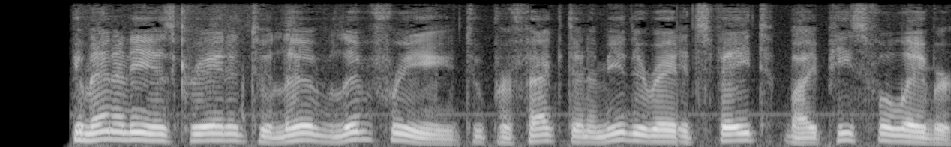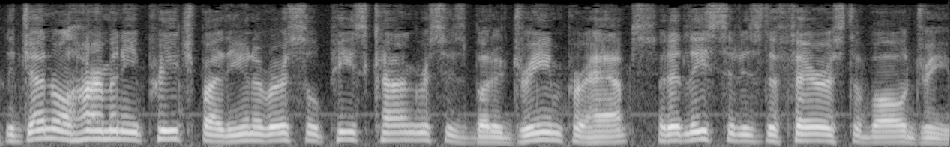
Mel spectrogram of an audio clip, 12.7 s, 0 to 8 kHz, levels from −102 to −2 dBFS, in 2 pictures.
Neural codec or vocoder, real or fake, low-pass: none; real; 7.2 kHz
